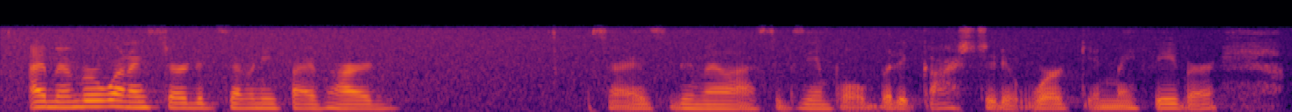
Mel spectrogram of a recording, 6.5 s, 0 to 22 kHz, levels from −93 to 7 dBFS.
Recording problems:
high frequencies cut off; noticeable; nothing above 7.5 kHz
hiss; noticeable; throughout; 15 dB below the speech

